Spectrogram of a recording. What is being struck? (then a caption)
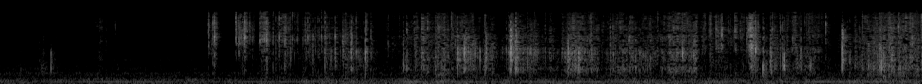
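Curled soap shavings. Thin, dry green soap shavings rolled into hollow spiral coils are dropped by hand as flakes, then squeezed and crushed between bare fingers. A quiet start with a few light ticks gives way after about two seconds to dense, bright, crisp crackling and crunching over a faint steady low hum.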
